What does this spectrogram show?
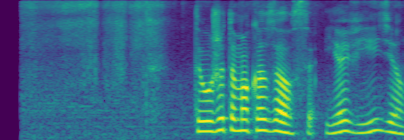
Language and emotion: Russian, neutral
